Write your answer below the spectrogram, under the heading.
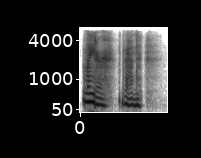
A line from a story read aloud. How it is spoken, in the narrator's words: she breathed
